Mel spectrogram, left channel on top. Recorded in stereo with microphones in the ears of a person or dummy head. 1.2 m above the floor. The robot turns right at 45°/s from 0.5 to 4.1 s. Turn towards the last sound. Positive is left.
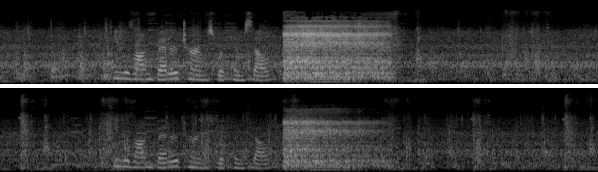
turn(degrees=85)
